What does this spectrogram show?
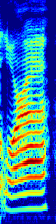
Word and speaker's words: Lara: looking and it's actually Lara but I pronounce it Laura uh because that's how it's pronounced in the game cuz she's British and so she says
